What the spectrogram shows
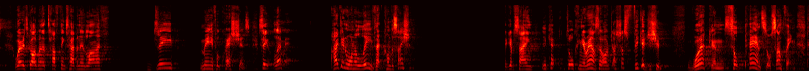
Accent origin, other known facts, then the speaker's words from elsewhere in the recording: Sydney, New South Wales, Australia; I'm from the western suburbs of Sydney.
